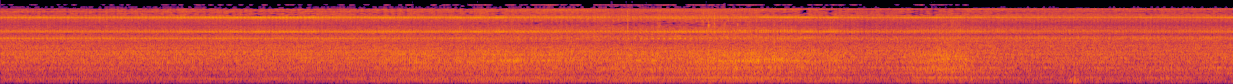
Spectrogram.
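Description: High whirring rotor buzz with a wavering, beating pulse at a steady hover; something in the head or drivetrain is vibrating. Cause suspected, not confirmed.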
